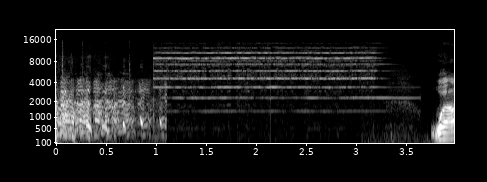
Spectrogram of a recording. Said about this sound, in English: Well, that's the bell.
